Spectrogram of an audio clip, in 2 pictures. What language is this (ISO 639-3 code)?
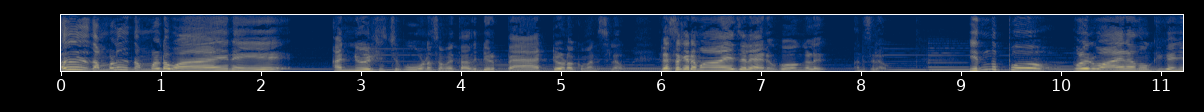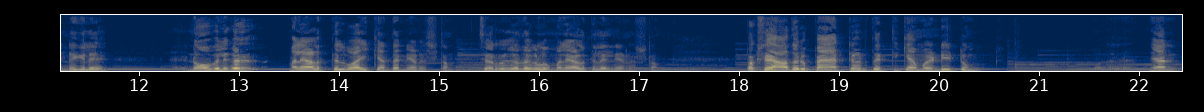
mal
